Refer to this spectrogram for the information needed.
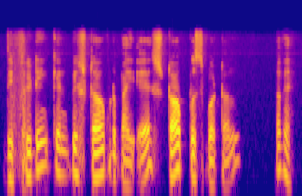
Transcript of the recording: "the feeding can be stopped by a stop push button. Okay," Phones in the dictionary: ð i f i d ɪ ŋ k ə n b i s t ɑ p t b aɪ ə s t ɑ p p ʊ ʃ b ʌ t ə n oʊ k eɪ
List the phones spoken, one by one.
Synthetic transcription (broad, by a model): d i f i d ɪ ŋ k ə n b i s t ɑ p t b aɪ ə s t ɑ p p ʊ s b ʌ t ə n oʊ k eɪ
